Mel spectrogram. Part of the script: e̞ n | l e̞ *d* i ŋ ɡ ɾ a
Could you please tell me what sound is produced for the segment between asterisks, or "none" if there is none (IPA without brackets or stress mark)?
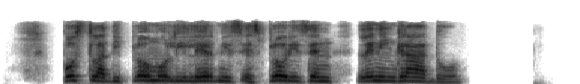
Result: n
